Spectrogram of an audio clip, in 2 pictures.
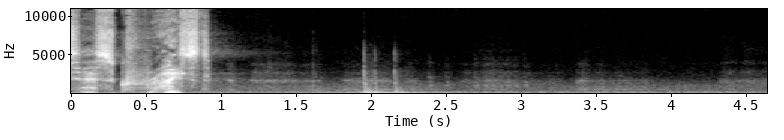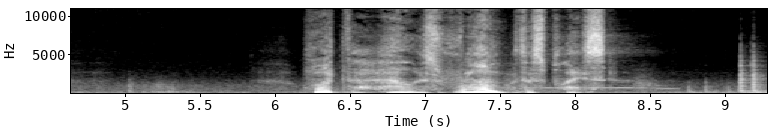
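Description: A middle-aged man speaks in a shaken, frightened voice.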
